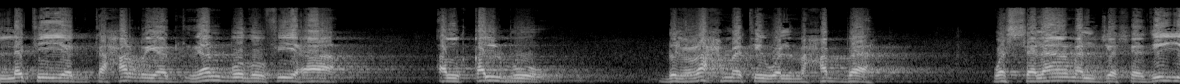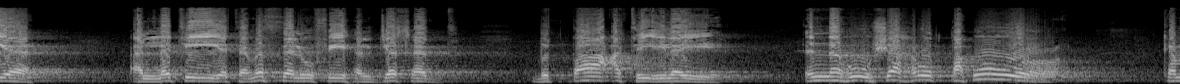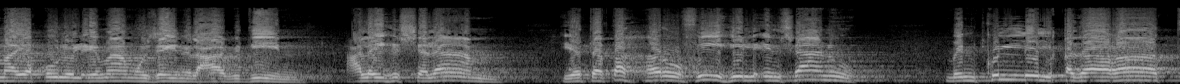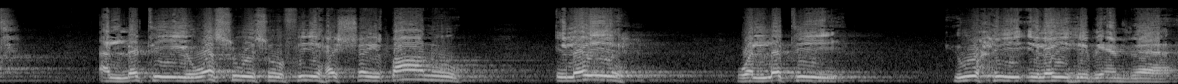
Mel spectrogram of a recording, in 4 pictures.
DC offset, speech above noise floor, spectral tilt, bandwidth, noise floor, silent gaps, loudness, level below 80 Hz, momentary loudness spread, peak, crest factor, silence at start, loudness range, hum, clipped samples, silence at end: under 0.1%; 28 dB; -2.5 dB/octave; 15 kHz; -49 dBFS; none; -20 LUFS; -70 dBFS; 16 LU; -4 dBFS; 18 dB; 0 s; 4 LU; none; under 0.1%; 0 s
